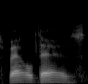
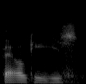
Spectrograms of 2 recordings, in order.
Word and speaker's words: Valdez: What's fun is when tourists come up here, they say, oh, it's Valdez. No, Valdez. We live here, we know how to pronounce it.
